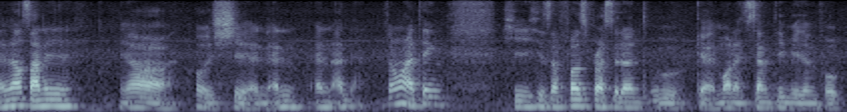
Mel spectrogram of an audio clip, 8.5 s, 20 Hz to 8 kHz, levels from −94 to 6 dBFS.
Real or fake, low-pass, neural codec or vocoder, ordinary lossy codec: real; none; none; none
